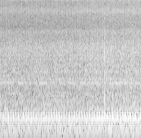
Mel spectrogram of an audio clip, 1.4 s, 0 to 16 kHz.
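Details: Toyota RAV4 after a no-start fault was fixed: smooth, even idle with a steady low hum and no knocks, misses or surging; the engine runs cleanly and sounds healthy.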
